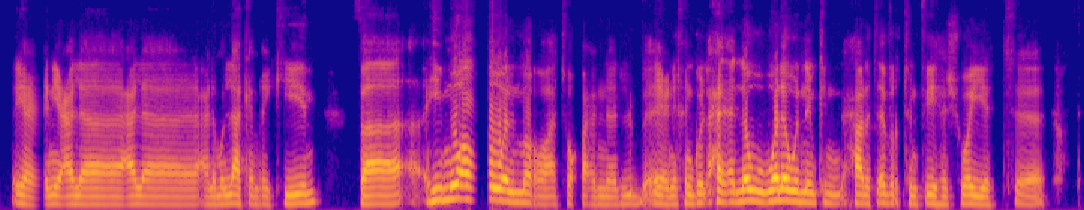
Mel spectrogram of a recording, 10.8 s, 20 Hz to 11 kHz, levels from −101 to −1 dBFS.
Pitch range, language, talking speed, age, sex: 125-140 Hz, Arabic, 125 wpm, 20-39, male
